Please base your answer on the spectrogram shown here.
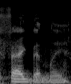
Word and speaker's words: Fagbenle: Fagbenle.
